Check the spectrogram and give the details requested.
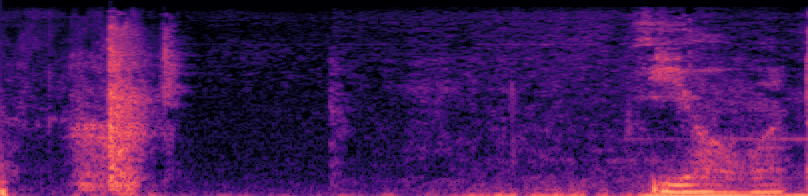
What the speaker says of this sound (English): this door has been like opening and closing.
